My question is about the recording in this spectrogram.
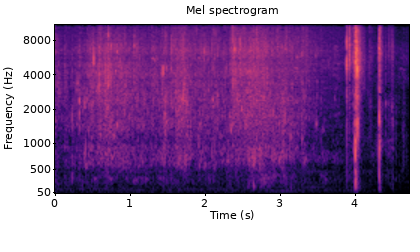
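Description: Water sloshing and splashing as a person wades through shallow lake water. About four seconds in, two or three sharp clicks or knocks cut through, and then it goes quiet.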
